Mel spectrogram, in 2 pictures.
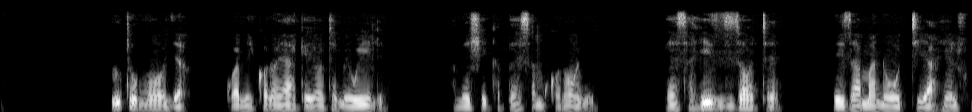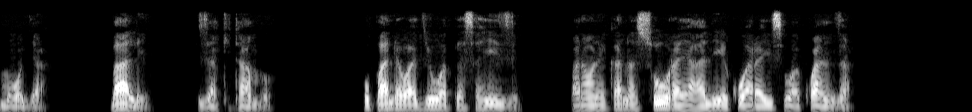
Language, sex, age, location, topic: Swahili, male, 18-24, Kisii, finance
